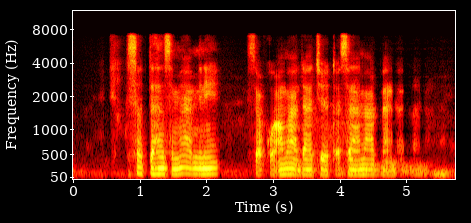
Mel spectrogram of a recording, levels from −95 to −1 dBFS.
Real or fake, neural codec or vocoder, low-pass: fake; codec, 16 kHz, 0.8 kbps, ZipCodec; 7.2 kHz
